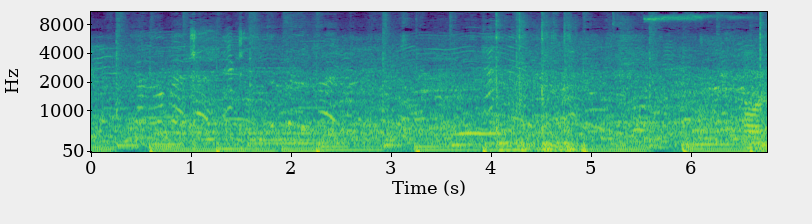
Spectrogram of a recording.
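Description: A crowd mills at the entrance of the Khatu Shyam temple in Rajasthan, a steady murmur of many voices and shuffling under close narration.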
